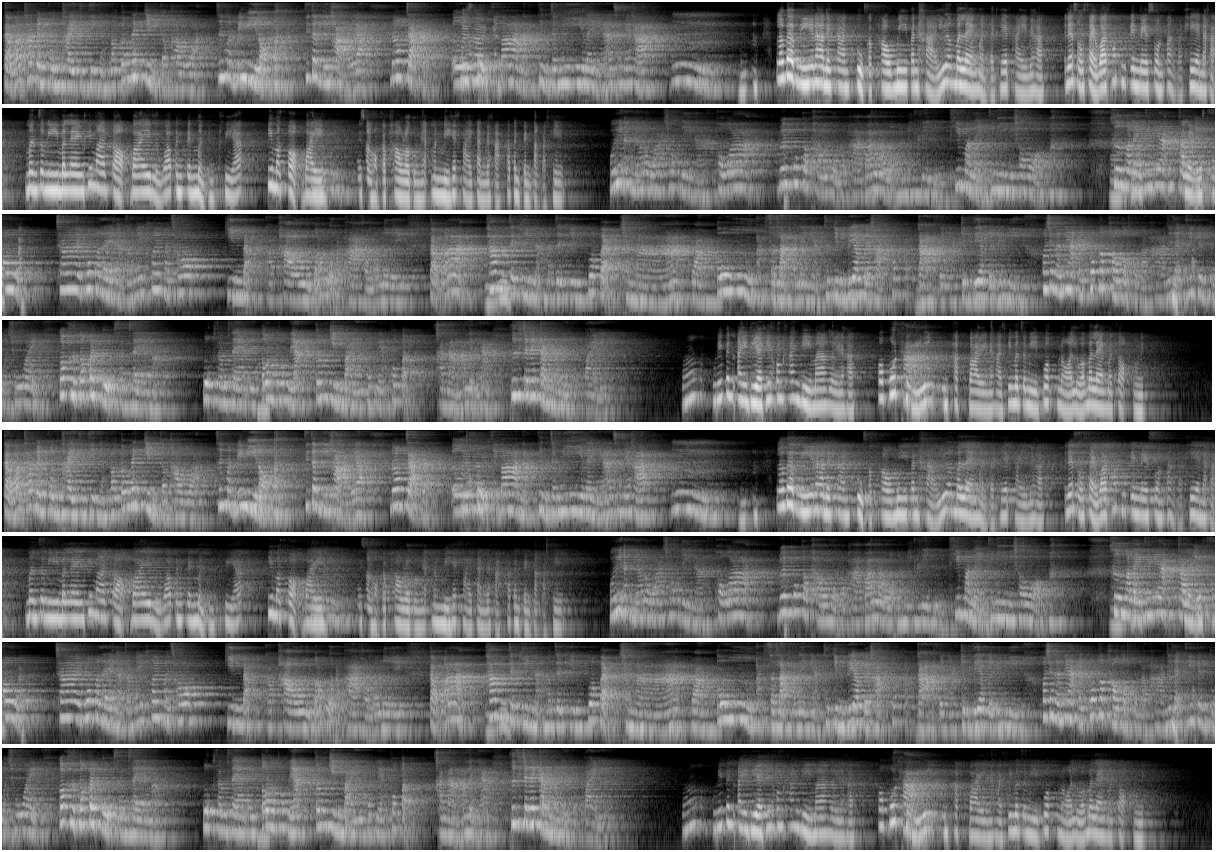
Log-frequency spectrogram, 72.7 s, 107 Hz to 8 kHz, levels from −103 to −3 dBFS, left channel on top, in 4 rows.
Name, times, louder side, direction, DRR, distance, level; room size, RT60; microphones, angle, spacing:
voice 1, 0.0-3.0 3.2-4.2 4.5-5.5 5.8-6.4 6.7-9.7 10.0-10.7 22.8-23.3 27.3-29.4 29.8-34.0 34.5-36.7 37.2-39.2 39.7-43.3 43.6-56.9 57.6-60.7 61.1-63.7 68.1-68.3, equal, 65° right, -4 dB, 3.9 m, -32 dB
voice 2, 6.9-7.3 11.0-11.2 11.6-15.6 15.9-18.2 18.5-21.8 22.2-23.1 23.5-26.6 34.8-35.3 35.9-36.4 43.8-44.0 53.9-54.0 58.4-58.5 64.8-67.4 67.7-71.7, left 5 dB, 50° left, 6 dB, 0.4 m, -27 dB
21.0 x 10.5 x 5.0 m, 1.3 s
head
